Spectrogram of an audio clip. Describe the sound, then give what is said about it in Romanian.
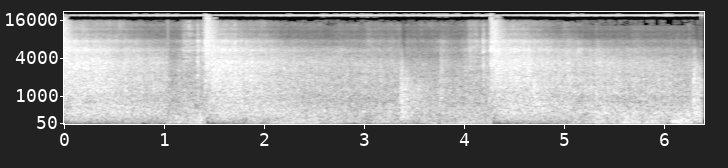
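An Oto Melara 76 mm naval gun fires several loud, booming shots at uneven intervals of a second or two during a Romanian Naval Forces firing exercise, each a sharp blast over a constant heavy roar of wind and engine noise. No one speaks. “Am desfășurat această tragere în condiții de siguranță cu tunul otomelara de 76 de mm, având de asemenea în grupare și fregata 111 și nava purtătoare de rachete 188.”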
